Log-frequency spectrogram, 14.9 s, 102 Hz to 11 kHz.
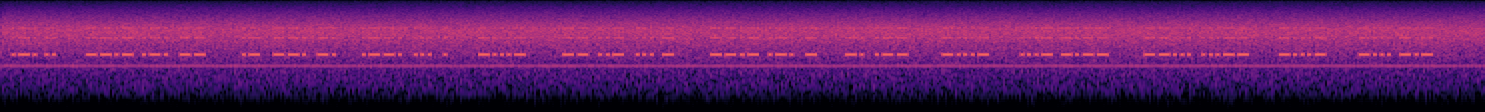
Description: Morse code, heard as a keyed tone, hand-sent with a paddle, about 34 wpm, 1130 Hz, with radio static and a steady whistle near 700 Hz. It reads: … QRM AGN PSE <BT> MUST QRT NW <BT> VY 73 <BT> BK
